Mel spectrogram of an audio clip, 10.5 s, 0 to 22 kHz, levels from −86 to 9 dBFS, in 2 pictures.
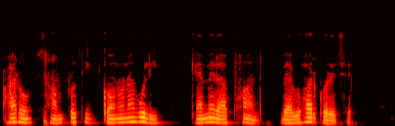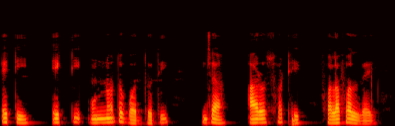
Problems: low volume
